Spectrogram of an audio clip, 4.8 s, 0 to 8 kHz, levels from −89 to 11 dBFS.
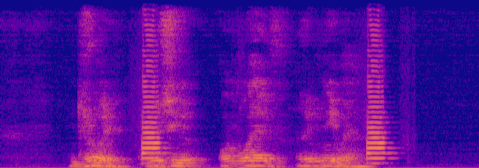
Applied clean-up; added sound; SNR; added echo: none; Vehicle horn, car horn, honking; 1 dB; reverberation time 0.3 s.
